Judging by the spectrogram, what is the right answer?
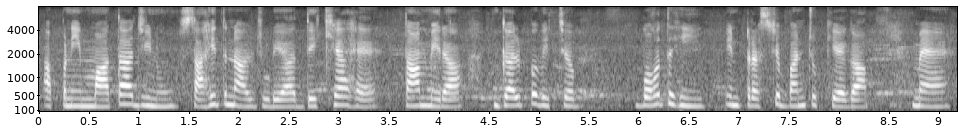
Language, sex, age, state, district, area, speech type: Punjabi, female, 18-30, Punjab, Mansa, rural, spontaneous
